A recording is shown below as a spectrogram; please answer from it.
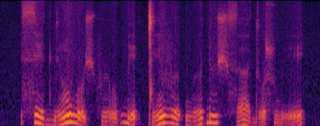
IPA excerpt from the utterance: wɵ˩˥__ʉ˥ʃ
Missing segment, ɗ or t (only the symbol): ɗ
